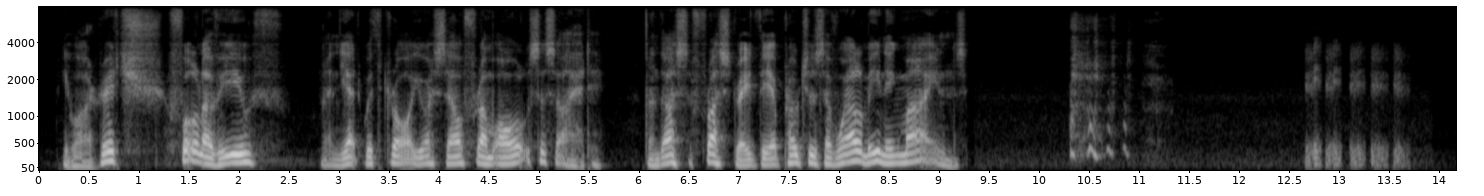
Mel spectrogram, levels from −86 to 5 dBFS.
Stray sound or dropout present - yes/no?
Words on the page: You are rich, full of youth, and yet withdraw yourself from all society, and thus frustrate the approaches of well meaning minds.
yes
